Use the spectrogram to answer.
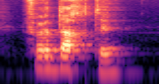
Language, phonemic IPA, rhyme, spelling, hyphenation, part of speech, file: Dutch, /vərˈdɑx.tə/, -ɑxtə, verdachte, ver‧dach‧te, noun / adjective / verb, Nl-verdachte.ogg
- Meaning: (noun) defendant, suspect; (adjective) inflection of verdacht: 1. masculine/feminine singular attributive 2. definite neuter singular attributive 3. plural attributive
